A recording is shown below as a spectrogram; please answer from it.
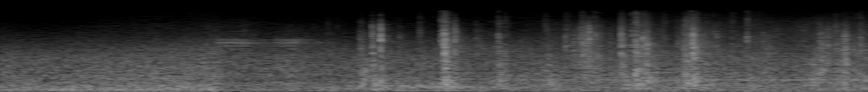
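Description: Photocopier running over a steady hum, with a brief high beep about a second in. From about two seconds in there is a series of sharp mechanical clicks and clacks as pages feed through and drop into the output tray.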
